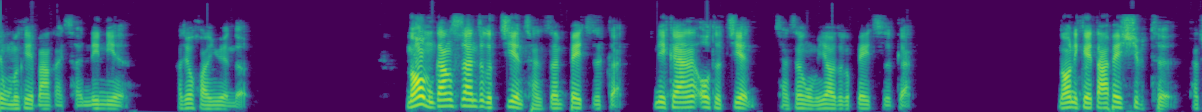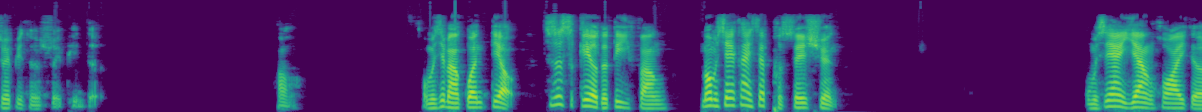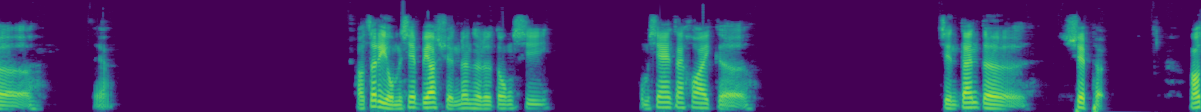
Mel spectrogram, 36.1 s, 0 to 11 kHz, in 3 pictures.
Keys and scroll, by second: 25.1 ctrl+z.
